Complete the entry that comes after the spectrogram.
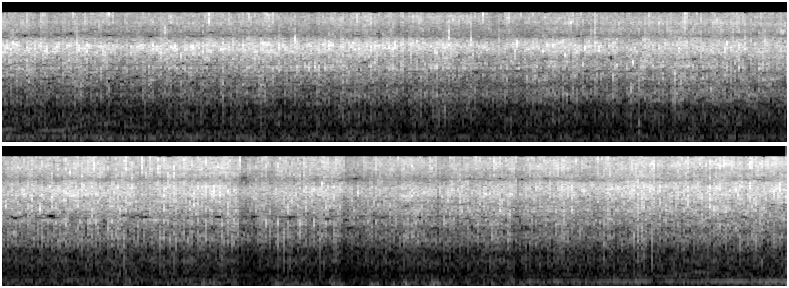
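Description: A whole duck frying in hot oil in a wide pan over a wood fire, sizzling steadily.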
